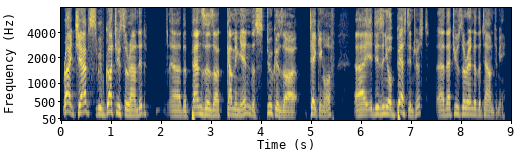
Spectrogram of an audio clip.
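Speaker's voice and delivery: mock British officer ordering a town to yield. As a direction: play a British officer coolly demanding surrender. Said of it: "it's gonna be my British officer voice".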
